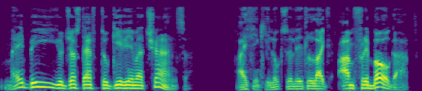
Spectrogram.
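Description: A man's voice: fairly low pitch, lively intonation, a little slow, vocal fry, dry recording, voice pushed up, heavily acted. A man voicing a shrewd, bossy Italian wife who talks in a practical, decisive, chiding way in an audiobook. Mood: coaxing. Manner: chiding, matter-of-fact, decisive.

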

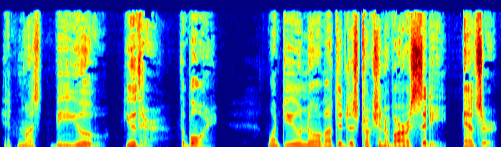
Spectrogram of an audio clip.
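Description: A man voicing a stern male Martian officer who interrogates passengers in a slow, commanding, threatening way. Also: medium pitch, very animated, gravelly, a little mellow, no room sound, clean studio sound, pitched above the performer's own voice, heavily acted. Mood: menacing.

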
